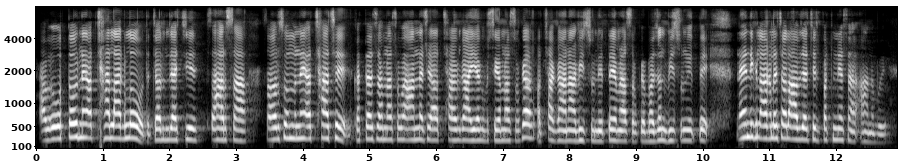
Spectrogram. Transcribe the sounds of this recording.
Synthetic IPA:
abot̪ːənɛjətːʃʰalaɡlət̪ɔt͡ʃəld͡ʒajt͡ʃʰiɛsəɦəɾsa | səɦəɾsomenɛjətːʃʰat͡ʃʰɛkət̪esẽɦəmɾasəb̚keanet͡ʃʰɛətːʃʰaɡaiəkseɦəmɾasəb̚keətːʃʰaɡanabʱisunɛt̪eɦəmɾasəb̚kebʱəd͡ʒənbʱisunet̪enəjnikʰlaɡlɛt͡ʃʰəlabd͡ʒajt͡ʃʰpəʈʰnesə̃ʔanbu

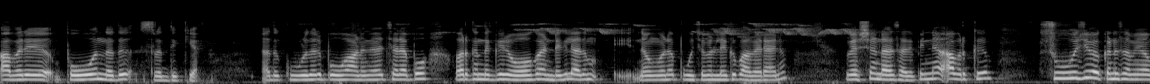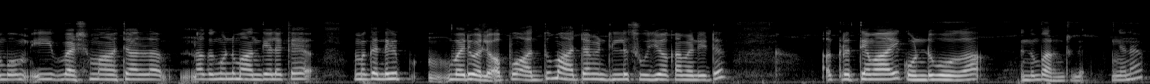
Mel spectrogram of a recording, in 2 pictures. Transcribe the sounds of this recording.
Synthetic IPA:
ɐʋɐɾpo̞ːɣunːɐðɨɕrɐd̪ʱːikʲːa̰ | ɐ̰ðɨkuːɽuðɐlpo̞ːɣaːɳeŋɡilat͡ɕɐlɐp̬ːo̞ːɐʋɐrkend̪eŋkːiɾo̞ːɡɐmuɳɖe̞ŋɡilɐðumnɐŋːɐɭuɽe̞puːt͡ɕːɐɣɐɭile̞ːk̬ːɨpɐɣɐɾaːnum | ʋeʂɐmuɳɖaːnːɐs̬aːd̪ipinːe̞ʔɐʋɐrkɨ | suːt͡ɕiʋɐkːeɳːɖɨs̬ɐmɐjaːumboːmʔiːʋɐʂɐmːaːtːaːuɭːɐnɐkːɐŋko̞ɳɖɨmaːnd̪jaːlo̞kːe̞ | nɐmuk̬ːɨend̪eŋɡilʋɐɾuʋɐlːo̞̰ːʔɐpːo̞ːɐðumaːtːaːnʋe̞ːɳɖilːɐsuːd͡ʑiʋɐkːaːnʋe̞ːɳɖijʈːɨ | krɨt̪jɐmaːjiko̞ɳɖupo̞ːɣuɣɐ | e̞nːumpɐrɐɲːiʈːuɳɖɨ | iŋːɐne̞

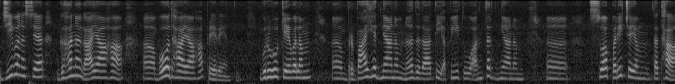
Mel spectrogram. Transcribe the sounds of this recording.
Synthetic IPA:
d͡ʒiːʋɐnɐsjɐ | ɡɐɦɐnɐɡaːjaːɦɐ̆ | boːd̪ʱaːjaːɦɐ̆pɾeːɾɐjɐnt̪i | ɡuɾuɦukeːʋɐlɐm | bɾɐbaːjjɐd̪ɲjaːnɐmnɐːd̪ɐd̪aːt̪iɐpiːt̪uɐnt̪ɐɾd̪naːnɐm | sʋɐpɐɾit͡ʃɐjɐmt̪ɐt̪ʰaː

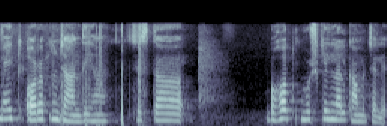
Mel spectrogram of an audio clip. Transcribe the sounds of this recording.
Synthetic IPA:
mɛ̃ɪkɔːɾət̪ũd͡ʒaːnd̪iɦãːd͡ʒɪst̪a | bɐɦʊt̪mʊʃkɪlnɐlkɐmt͡ʃɐlḛa̰

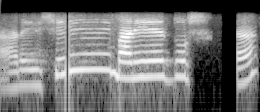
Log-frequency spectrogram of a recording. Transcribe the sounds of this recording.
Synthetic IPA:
a̰ɾeʃemaned̪oɾʃ | a

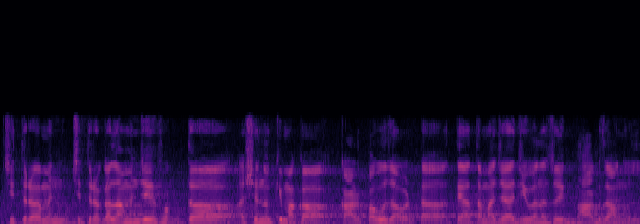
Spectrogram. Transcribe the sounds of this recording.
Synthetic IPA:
t͡ɕit̪ɾəm̤əɳt͡ɕit̪ɾəkəlam̤əɳd͡zefək̚t̪əə̰ɕenuːkiːm̤akakaɽpaɦuːd͡zaʋəɽʈ̪at̪eat̪amad͡ʑʱjad͡ʑiʋnat͡soek̚bʱaɡd͡zaʋñul

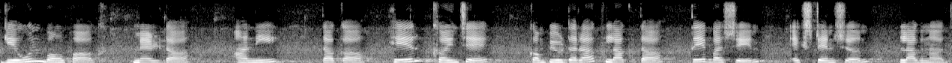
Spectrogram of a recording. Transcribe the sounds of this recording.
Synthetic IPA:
ɡeuːnbɔ̃wpak | mɛɭʈaː | ni | t̪aka | heɾkʰə̃jt͡ɕe | kəmpjuʈəɾaklaɡt̪a | t̪ebaɕen | eksʈenɕən | laɡnat̪

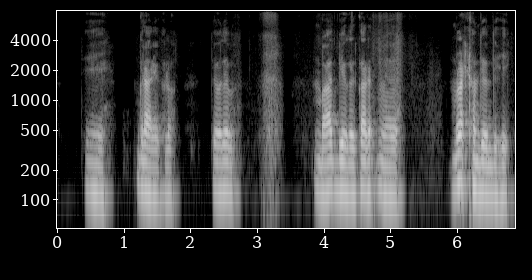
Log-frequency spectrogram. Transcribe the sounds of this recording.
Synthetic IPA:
t̪eː | ɡɾaːɾeːkəɾoː | k̪oːd̪eː | baːd̪̚biːəɡəɾkəɾ | mələʈʰːə̃nd̪iʊ̃nd̪iːɦiː

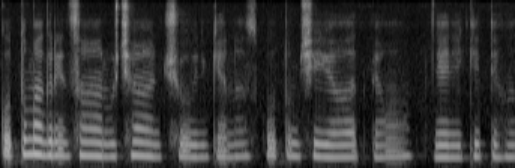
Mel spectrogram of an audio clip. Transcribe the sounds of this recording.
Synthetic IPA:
kut̪umɐɡɐɾinsaːnʋut͡ʃʰaːnt͡ʃʰuɡnikʲenɐskut̪umt͡ʃʰijaːd̪̚pʲɐʋãː | jaːnikit̪iɦɐ̃

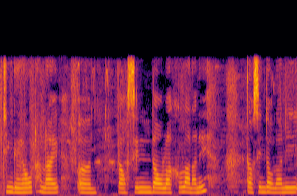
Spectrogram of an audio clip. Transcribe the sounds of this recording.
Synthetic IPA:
tʰiŋɡajawtʰanaj | dawsindawlakʰɯlananɯj | d̥awsindawlani

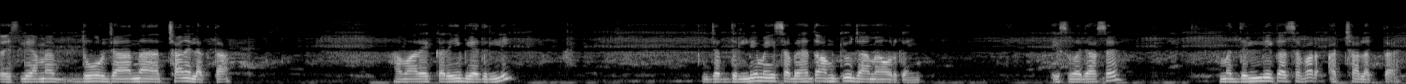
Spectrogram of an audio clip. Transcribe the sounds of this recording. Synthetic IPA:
t̪oɪslieɦɐmẽd̪uːɾd͡ʒaːnaɐtːʃʰanɐɦĩlɐɡt̪a | hɐmaːɾekɐɾiːbiɦɛd̪ɪlːi | d͡ʒɐb̚d̪ɪlːimẽisɐbəɦɛ̃t̪oɦɐmkjũd͡ʒaːmẽɔːɾkɐɦĩː | ɪsʋɐd͡ʒaɦse | ɦɐmẽd̪ɪlːikasɐfəɾɐ̰tːʃʰalɐɡ̚t̪a̰ɦɛ̰ː

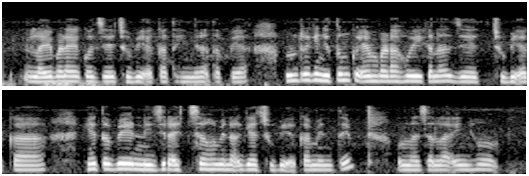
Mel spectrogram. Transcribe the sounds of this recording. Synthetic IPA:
ləjbaɽajɛkɔd͡ʒɛt͡ʃʰubiʔakat̪ɛɦiɲmɛnaʔt̪apɛjaʔunɾɛɡɛɲut̪umkɔɛmbaɽaɦujkanad͡ʒɛt͡ʃʰubiʔakaɛt̪ɔbɛnid͡ʒiɾaitːsʰəɦɔ̃mɛnaʔɡɛjat͡ʃʰubiʔakamɛnt̪ɛɔnat͡ʃalaʔiɲɦɔ̃

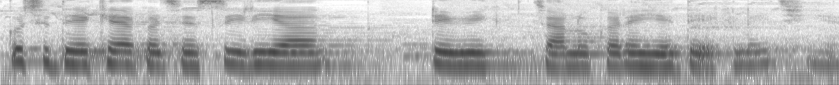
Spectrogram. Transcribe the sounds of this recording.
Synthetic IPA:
kut͡ʃʰd̪ekʰɛkɦot͡ʃʰɛsiɾija | ʈibikt͡ʃalukəɾɛjed̪ekʰlɛt͡ʃʰijɛ

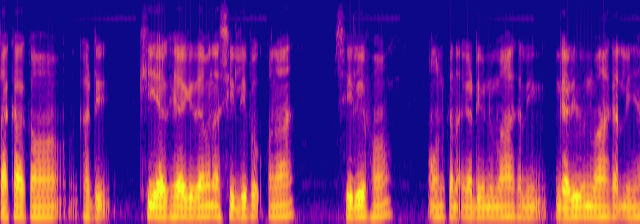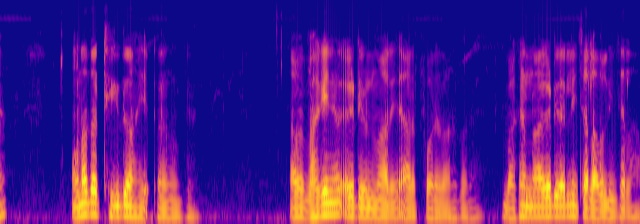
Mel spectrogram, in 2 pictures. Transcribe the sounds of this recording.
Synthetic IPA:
t͡ʃakakɔ̃kaʈḭʔ | kʰiakʰɛjakit̪amɛnasilipɔʔ̚kana | silipɦɔ̃ | ɔnkana̰ʔɡaɖibnmaɦkaɲɡaɖibɛnmaɦakat̪̚liɲa | ɔnad̪ɔʈʰik̚d̪ɔaɦjɔʔkakɔ̃kɛ | abɛbʱaɡɛɲɔka̰ɡaʈibɛnmaaliɲa̰a̰ɾpɔɾɛbaɾpɔɾɛ | bʱakʰanːɔaɡaɖialiɲt͡ʃalabaliɲt͡ʃala

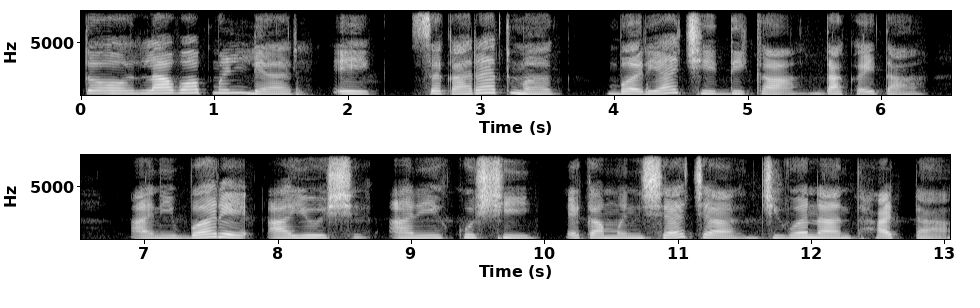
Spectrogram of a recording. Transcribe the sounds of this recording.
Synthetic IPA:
t̪ɔlaʋəpm̤əɳljaɾ | ek̚ | səkaɾat̪mək̚ | bəɾjat͡ɕid̪ikad̪akʰəjt̪aː | nibəɾeajuɕañikʰuɕi | ɛkamənɕat͡ɕjad͡ʑiʋnãnt̪ɦaɽta

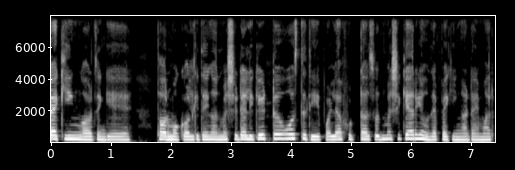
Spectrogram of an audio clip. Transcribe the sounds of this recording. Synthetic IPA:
pɛkiŋɡɔːɾt̪ẽŋɡe | t̪ʰɔːɾmɔkɔlkit̪ẽɡanmɐʃiɖelikeːʈʋoːst̪ɨt̪ʰipɐɽljafuʈːasud̪mɐʃikʲɛɾɡeũzɛpɛkiŋɡaʈajmaɾ

